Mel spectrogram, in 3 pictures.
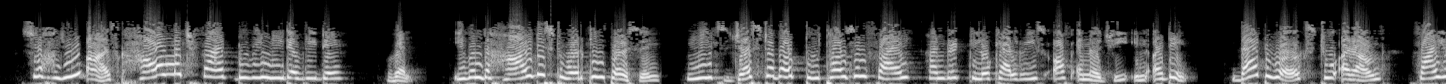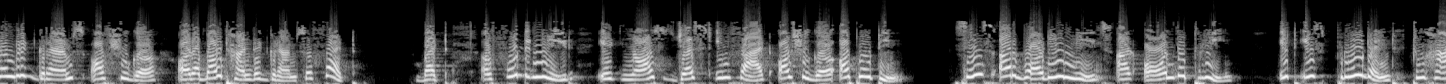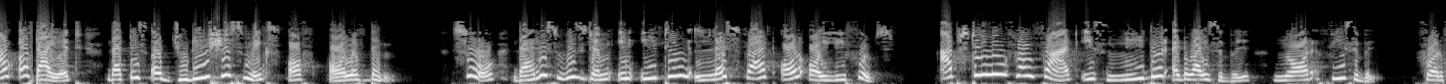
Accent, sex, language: Indian, female, English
